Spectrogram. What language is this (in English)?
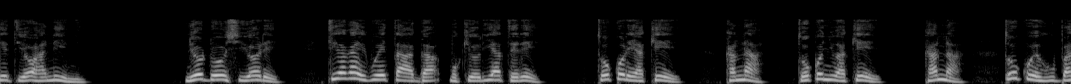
Kikuyu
